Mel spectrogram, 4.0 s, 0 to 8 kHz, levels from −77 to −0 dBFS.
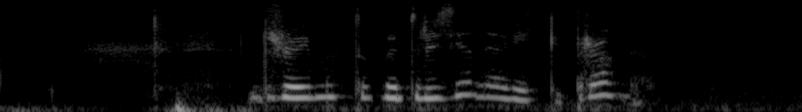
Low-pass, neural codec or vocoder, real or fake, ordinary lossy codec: none; codec, 16 kHz, 1 kbps, X-Codec, WavLM features, trained on Multilingual LibriSpeech; fake; none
